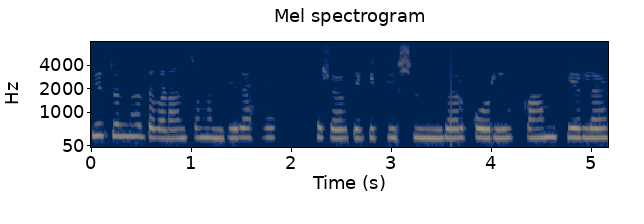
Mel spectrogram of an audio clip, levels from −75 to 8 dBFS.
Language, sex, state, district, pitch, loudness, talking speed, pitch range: Marathi, female, Karnataka, Belgaum, 270 Hz, -34 LUFS, 125 wpm, 265-280 Hz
